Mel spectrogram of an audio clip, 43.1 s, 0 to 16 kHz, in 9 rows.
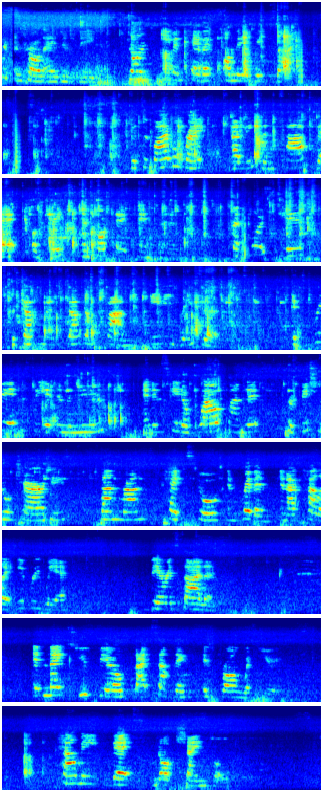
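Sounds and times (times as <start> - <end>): woman speaking into a microphone: 0.0 - 4.5, 6.7 - 12.2, 13.0 - 17.6, 18.7 - 29.7, 31.0 - 31.9, 34.0 - 37.6, 38.6 - 41.7
faint outdoor background noise: 0.0 - 43.0.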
